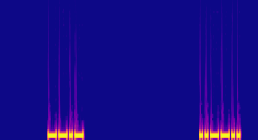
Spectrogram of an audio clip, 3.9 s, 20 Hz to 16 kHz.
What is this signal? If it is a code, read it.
Morse code, heard as a keyed tone, about 30 wpm, spaced as for 5 wpm, 700 Hz. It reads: Q?
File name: Lesson 38d - Letter q - Two Characters 30wpm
